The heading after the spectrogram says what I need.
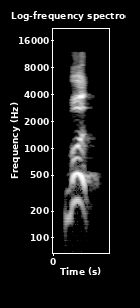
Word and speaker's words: but: many carbon so the boot so this one is not pronounced as butter Mama eat papaya but but it's a boot so this one is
